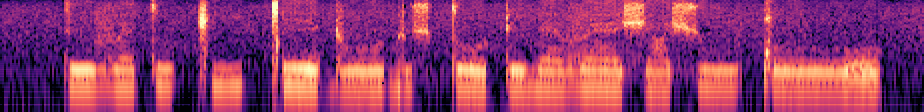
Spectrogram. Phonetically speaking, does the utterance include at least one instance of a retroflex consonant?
yes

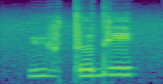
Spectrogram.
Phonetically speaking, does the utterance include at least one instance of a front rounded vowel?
yes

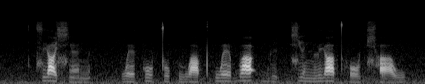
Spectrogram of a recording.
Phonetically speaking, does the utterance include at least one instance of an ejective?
no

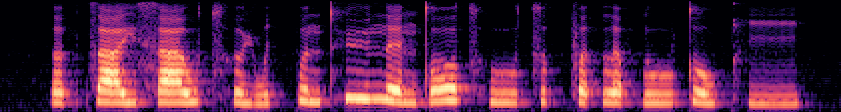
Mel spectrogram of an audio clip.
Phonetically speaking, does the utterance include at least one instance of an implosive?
no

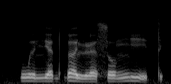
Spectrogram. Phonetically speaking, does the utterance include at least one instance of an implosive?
yes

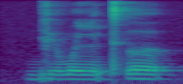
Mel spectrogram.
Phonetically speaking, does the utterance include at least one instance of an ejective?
yes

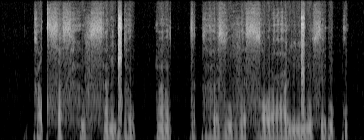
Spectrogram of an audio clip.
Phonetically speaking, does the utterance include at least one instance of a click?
yes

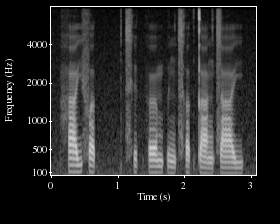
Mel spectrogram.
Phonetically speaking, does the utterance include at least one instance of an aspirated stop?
yes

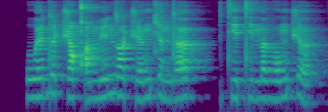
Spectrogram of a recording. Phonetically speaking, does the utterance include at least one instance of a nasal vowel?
no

